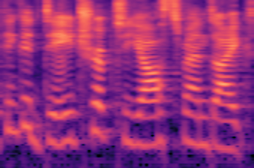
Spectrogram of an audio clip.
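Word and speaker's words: Jost Van Dyke: I think a day trip to Yost Van Dyke sounds like just what you're looking for. Yost spelled with a J, J-O-S-T.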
